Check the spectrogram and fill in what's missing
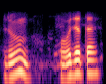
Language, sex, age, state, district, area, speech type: Maithili, male, 18-30, Bihar, Muzaffarpur, rural, conversation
